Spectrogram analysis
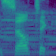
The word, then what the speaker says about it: Celtic: got super scroll like Celtic and Celtic the latter is correct wow so it's been Celtic this entire time like the like the basketball team Boston Celtics is the correct pronunciation and there you have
